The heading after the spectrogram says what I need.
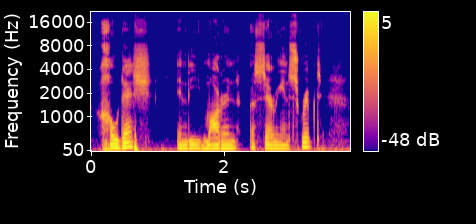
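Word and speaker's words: חודש: That would be pronounced kodesh in the modern Assyrian script, the modern Hebrew language.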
